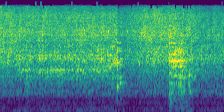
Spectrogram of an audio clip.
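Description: Masala fish fillets fry on a tawa in their own released juices, producing a loud, continuous close sizzle with a couple of brief surges as the pan is shifted.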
